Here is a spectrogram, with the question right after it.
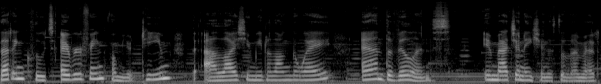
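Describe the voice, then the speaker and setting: Over music in the background, a woman with a strong non-native accent speaks at a very fast pace in a medium pitch, swinging very widely in pitch. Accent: thick non-native. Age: 20s. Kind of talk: casual scripted video narration. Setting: home recording, uneven audio quality.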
